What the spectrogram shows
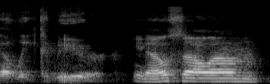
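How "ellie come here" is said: deep, soft voice dropped to the bottom of range. Describing a character's voice, the speaker quotes Joel calling Ellie in a deep Joel voice. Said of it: "such a deep, like, almost like Josh Brolin sort of deep octave voice".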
